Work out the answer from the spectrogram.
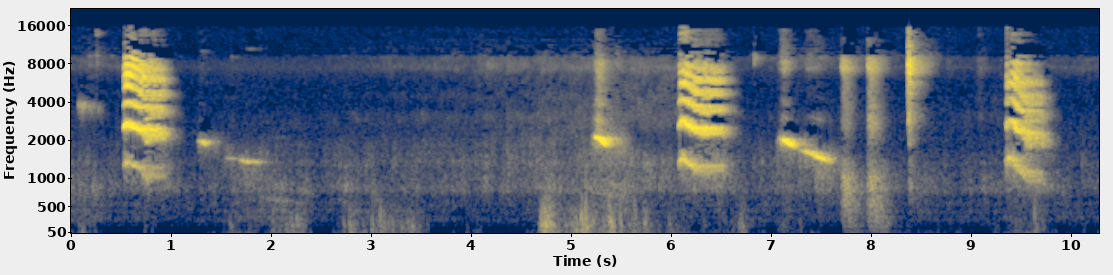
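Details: Alexandrine parakeet, young, during talking training. It gives scattered rasping squawks and quick downward whistles over ten seconds, with gaps of faint rustling and a low human voice in the middle.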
